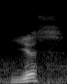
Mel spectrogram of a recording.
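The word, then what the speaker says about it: jes: Yes is yes, but with a J instead of a Y. So phonetically, more phonetically spelling, because yes sounds like it should be J-E-S in English, but we all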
